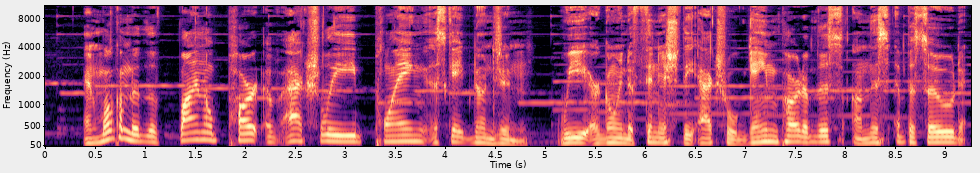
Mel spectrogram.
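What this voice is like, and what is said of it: Tired, exhausted-sounding voice. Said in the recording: “I'm very tired this week. I don't know if you can hear it in my voice. ... holy shit, I'm exhausted this week”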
